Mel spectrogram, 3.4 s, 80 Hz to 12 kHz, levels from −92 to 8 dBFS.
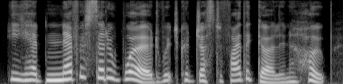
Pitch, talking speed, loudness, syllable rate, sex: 220 Hz, 245 wpm, -17 LUFS, 5.2 syllables/s, female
